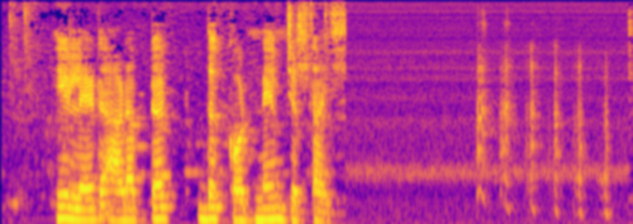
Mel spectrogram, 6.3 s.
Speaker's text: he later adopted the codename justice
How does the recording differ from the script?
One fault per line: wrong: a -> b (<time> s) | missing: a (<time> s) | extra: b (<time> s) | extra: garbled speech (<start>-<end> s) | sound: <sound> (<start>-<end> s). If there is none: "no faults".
sound: laugh (4.8-6.2 s)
